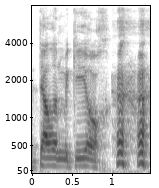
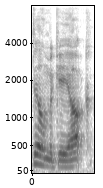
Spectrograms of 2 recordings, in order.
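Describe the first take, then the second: First: The name is said in a put-on Scottish accent. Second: The name is said in the speaker's usual accent. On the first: "That's my attempt at a Scottish accent" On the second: "it is Dylan McGeoch"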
